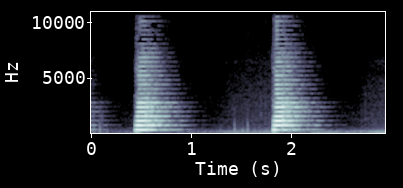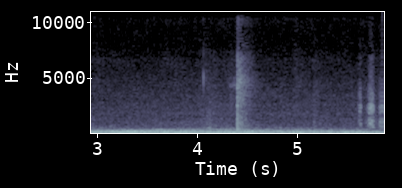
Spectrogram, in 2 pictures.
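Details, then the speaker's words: Yamaha R15 with a single Denso snail horn wired without relay, ignition on: two short, clear horn blasts with a bright, steady tone over quiet idle; horn sounds strong and healthy. "Nah jadi seperti itu bunyinya ya teman-teman"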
